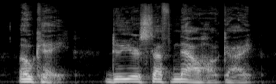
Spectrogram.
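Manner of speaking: ordinary delivery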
